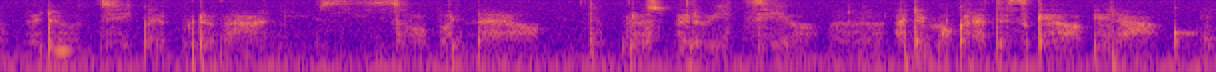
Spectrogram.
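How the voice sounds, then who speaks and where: A woman whispering at a moderate pace amid noticeable background noise. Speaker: ASMR creator. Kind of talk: ASMR reading of official statements. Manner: whispered.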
